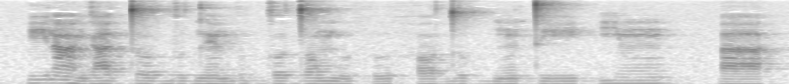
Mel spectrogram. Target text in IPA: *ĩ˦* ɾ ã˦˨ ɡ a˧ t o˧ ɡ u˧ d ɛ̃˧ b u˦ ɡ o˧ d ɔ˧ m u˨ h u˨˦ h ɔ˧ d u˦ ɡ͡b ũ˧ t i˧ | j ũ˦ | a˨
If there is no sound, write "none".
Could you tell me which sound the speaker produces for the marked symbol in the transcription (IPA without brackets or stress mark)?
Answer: i˦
